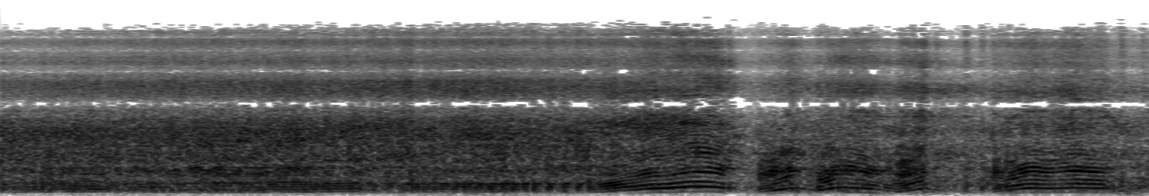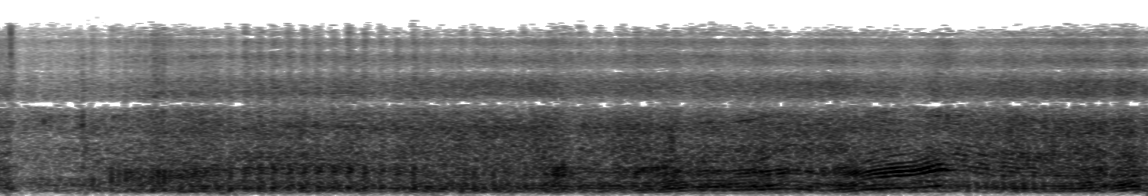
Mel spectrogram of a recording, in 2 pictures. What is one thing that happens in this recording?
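Several motorbike engines drone in the distance.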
